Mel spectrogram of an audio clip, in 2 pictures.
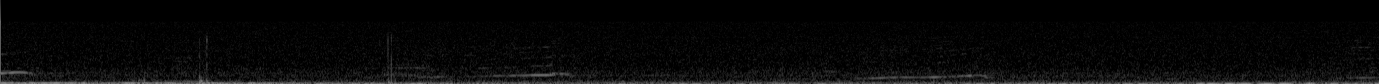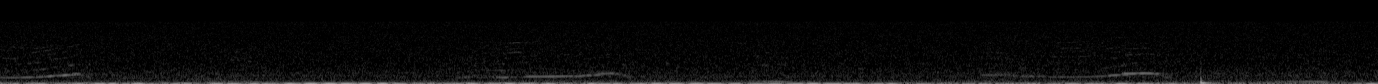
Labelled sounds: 25.0	25.4	humpback whale, 1.4 to 1.6 kHz

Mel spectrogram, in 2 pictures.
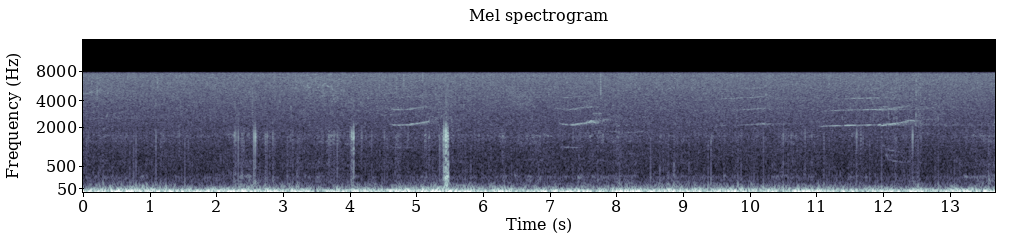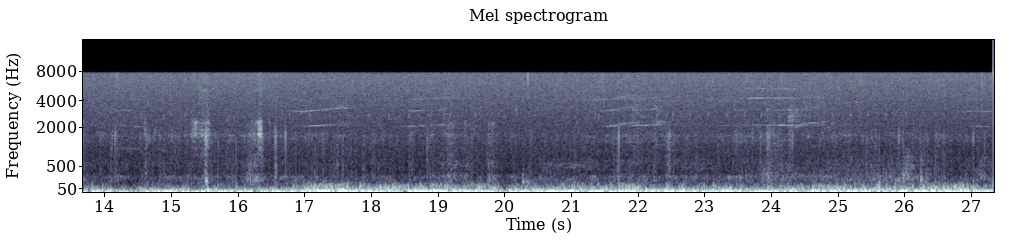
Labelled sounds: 11.0	12.6	killer whale, southern resident, 0.63 to 4.3 kHz

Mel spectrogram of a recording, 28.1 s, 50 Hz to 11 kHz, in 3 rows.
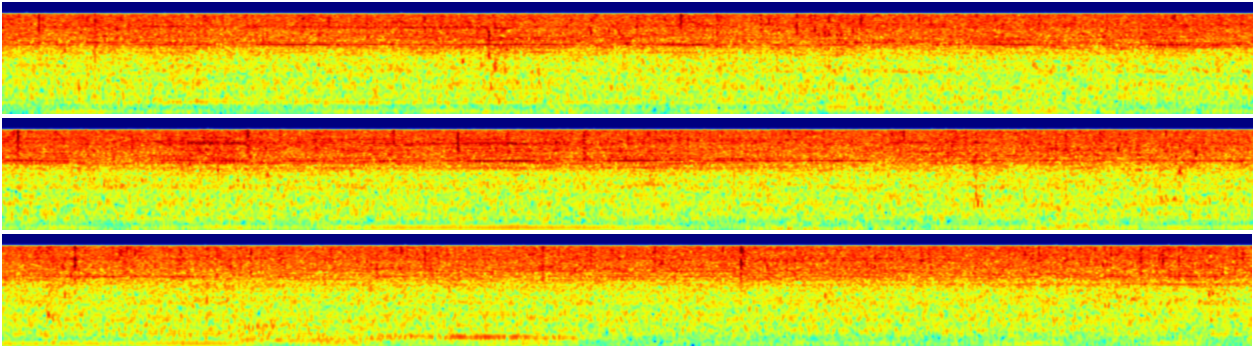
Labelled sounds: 4.4	4.6	vessel noise, 3.1 to 3.2 kHz
9.6	9.9	vessel noise, 5.8 to 5.9 kHz

